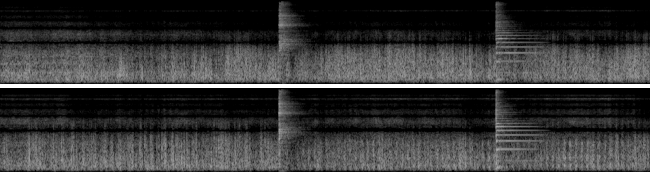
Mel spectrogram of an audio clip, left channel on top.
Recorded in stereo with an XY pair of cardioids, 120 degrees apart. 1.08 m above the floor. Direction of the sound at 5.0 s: 55° right.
